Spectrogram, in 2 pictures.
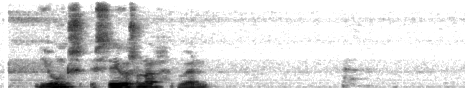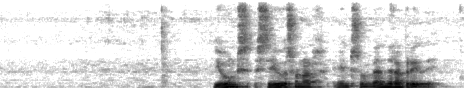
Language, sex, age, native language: Icelandic, male, 40-49, Icelandic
